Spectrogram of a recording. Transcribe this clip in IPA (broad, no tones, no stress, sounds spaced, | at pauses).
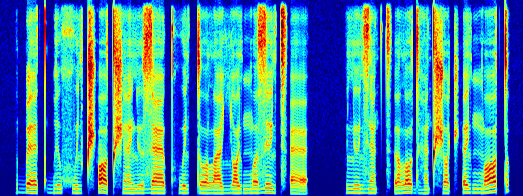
ɓ ɛ t ɡ͡b ɪ xʷ ɪ lʲ t͡ʃʼ ɒ t ʃ ɛ̃ lʲ ʊ z æ kʷʰ ɛ lʲ t ʊ lˠ æ ʎ ɒ lʲ ŋ͡m ʌ z ɪ lʲ t͡sʼ æ | lʲ ʊ lʲ z æ̃ t t͡sʼ ɪ lˠ ʊ dʱ æ̃ t ʃ ɒ t͡ʃʼ ɛ lʲ ŋ͡m ɒ t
